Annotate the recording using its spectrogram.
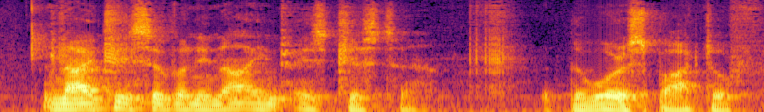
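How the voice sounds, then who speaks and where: A man speaks with an Ethiopian accent and vocal fry. His pace is moderate. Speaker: former asylum seeker, charity general manager. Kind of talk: interview testimony. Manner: halting, many fillers.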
